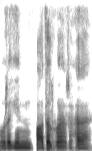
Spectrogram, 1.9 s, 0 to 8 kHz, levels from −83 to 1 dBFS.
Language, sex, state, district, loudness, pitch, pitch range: Hindi, male, Bihar, Jahanabad, -16 LUFS, 100 Hz, 95-100 Hz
